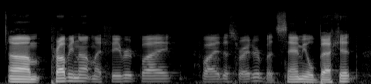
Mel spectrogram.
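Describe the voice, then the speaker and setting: A man's voice: medium pitch, fairly even intonation, brisk, pushed and bright, smooth, no room sound, studio quality. A man co-hosting a casual, unscripted book chat, rambling as he thinks aloud. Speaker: book talk co-host.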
